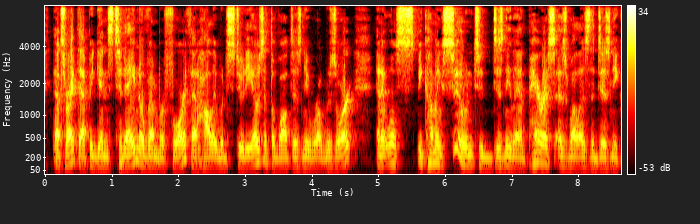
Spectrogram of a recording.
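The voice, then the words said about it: Slightly nasal, congested voice. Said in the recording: “I'm still a little nasally”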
